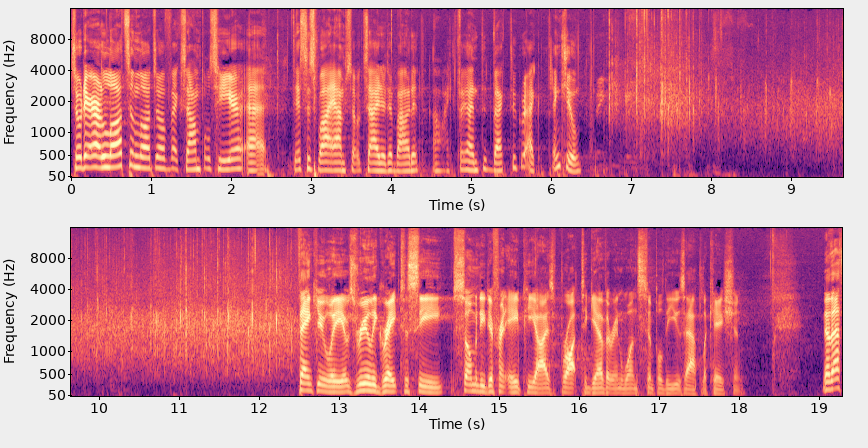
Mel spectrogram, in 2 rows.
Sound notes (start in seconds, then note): 6.6 applause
